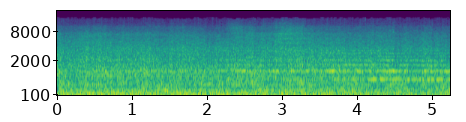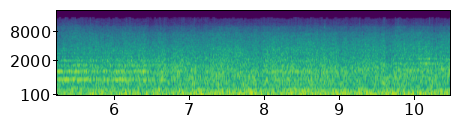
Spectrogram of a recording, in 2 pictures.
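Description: A train at the station, a loud steady rumble with a whine of several pitches heard over it from about two to seven seconds in.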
